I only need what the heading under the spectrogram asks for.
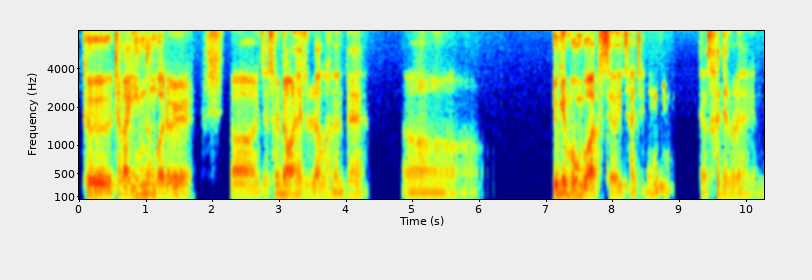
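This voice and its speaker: Man teaching a church seminar, mellow voice. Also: lowish voice, expressive, unhurried. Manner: conversational, often checks with the audience.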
